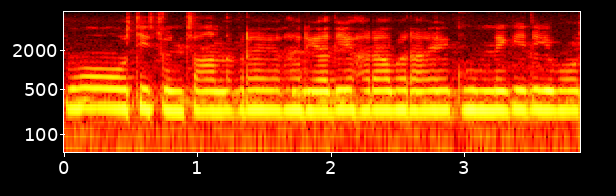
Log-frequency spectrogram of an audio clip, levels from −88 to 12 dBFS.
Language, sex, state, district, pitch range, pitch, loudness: Hindi, female, Uttar Pradesh, Hamirpur, 240-250 Hz, 245 Hz, -13 LUFS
